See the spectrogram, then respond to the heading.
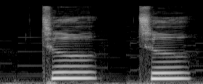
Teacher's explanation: CH bật hơi mạnh hơn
